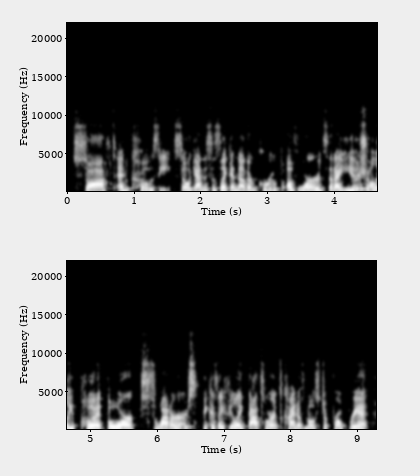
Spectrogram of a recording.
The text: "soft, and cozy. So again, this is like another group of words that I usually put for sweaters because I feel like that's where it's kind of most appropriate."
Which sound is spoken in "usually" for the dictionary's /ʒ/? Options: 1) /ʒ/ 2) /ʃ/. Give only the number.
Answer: 1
